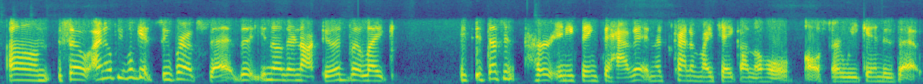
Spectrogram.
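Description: A woman on a sports panel talks easygoing and upbeat, with lots of fillers. Her voice has a gravelly edge and comes through a tinny phone line, dry and narrow. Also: fairly low pitch, a little fast, no room sound. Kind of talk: casual sports chat.

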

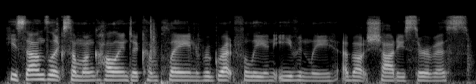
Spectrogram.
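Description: A woman reading literary fiction aloud in a measured, even narration. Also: mid-range voice. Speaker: reader.

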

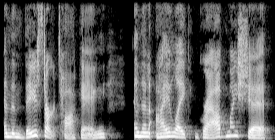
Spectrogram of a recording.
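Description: A woman co-hosting a podcast, telling a story in casual chat, animated and swearing freely while acting out what others said. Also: lowish voice, slow. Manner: animated, swears a lot, acts out quotes. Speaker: podcast co-host.

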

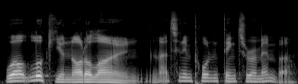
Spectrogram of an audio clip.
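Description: A man with an Australian accent, a guest author talking in a podcast interview, animated and expressive with frequent ums. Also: mid-range voice, fast talker, creaky.

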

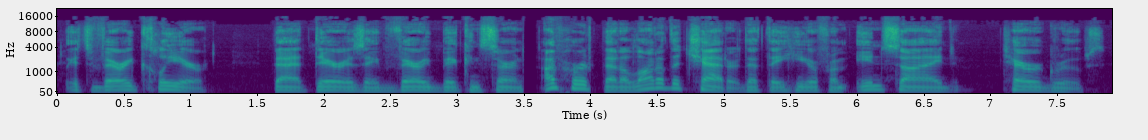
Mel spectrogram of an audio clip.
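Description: A man hosting a podcast, delivering scripted narration and questions deliberately, with emphatic pauses. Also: on the low side, a little mellow, no room sound, studio quality. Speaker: podcast host and interviewer. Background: music.

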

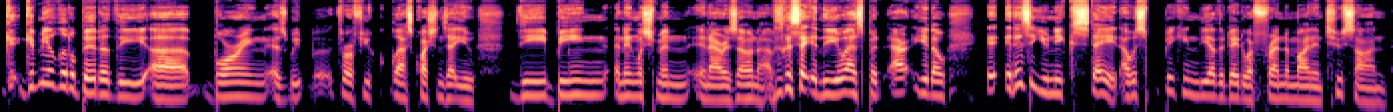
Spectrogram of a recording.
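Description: A man's voice: a little high, animated, fairly quick, dark tone, no room sound, clean studio sound. A man hosting a podcast interview, asking long, meandering questions with many restarts. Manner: rambling, searching questions with restarts. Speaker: podcast host. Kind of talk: casual interview.

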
